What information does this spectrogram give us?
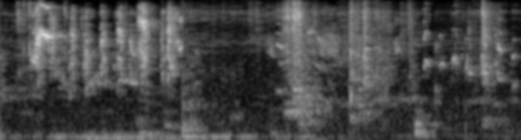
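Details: A flock of caged pet budgerigars chatters in quick, high, scratchy chirps and warbles that tumble over one another as they are given fresh spinach leaves. A man's voice murmurs underneath at the start.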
